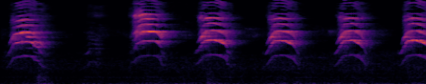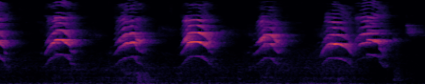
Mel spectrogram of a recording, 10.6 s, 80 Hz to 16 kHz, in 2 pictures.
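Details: A kitten, carried to a house by its calico mother cat, gives a run of high, arched meows about every 0.7 seconds, each rising then falling, steady and insistent over a low background hum.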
